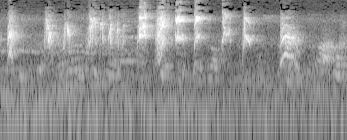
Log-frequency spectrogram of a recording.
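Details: Long-tailed shrike singing in the morning in Indonesia: a rapid, irregular series of harsh, scratchy chattering notes, about three each second, with some sharper high squeaks mixed in.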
